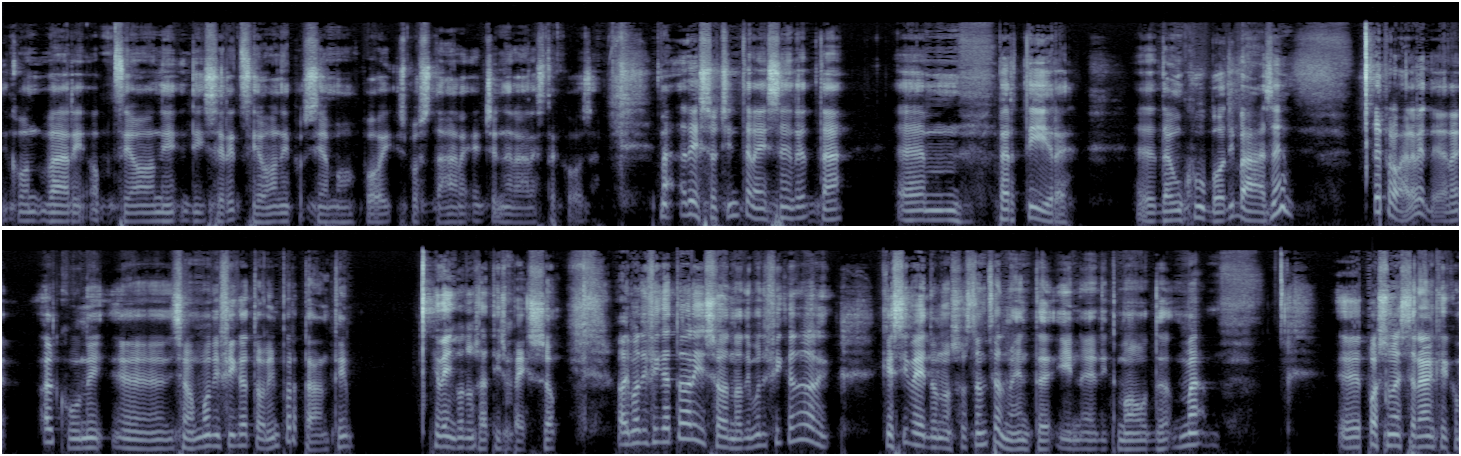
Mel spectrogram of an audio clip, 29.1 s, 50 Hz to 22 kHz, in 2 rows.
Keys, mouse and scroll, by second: 0.6 shift+right click, 3.1 g, 5.4 right click, 7.6 Tab, 8.3 ctrl+z, 8.6 ctrl+z, 8.8 ctrl+z, 9.1 ctrl+z.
